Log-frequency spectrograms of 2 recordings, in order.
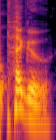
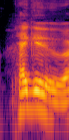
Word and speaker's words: Pegu: Pegu? It looks like ragu. Let's go Pegu. – Pegu.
